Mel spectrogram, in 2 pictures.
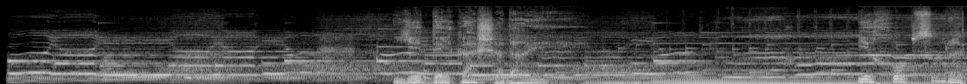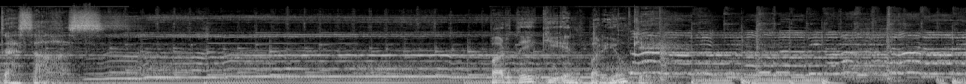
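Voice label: Promotional, Urdu; GoLocalise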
